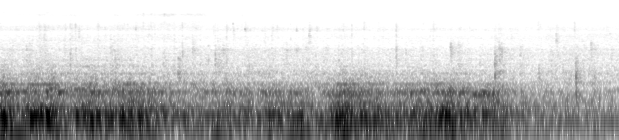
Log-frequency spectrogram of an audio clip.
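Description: Hailstorm: hail and rain pelting an asphalt-shingle roof, with scattered sharp ticks of hailstones over a heavy low rumble that swells and fades several times.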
